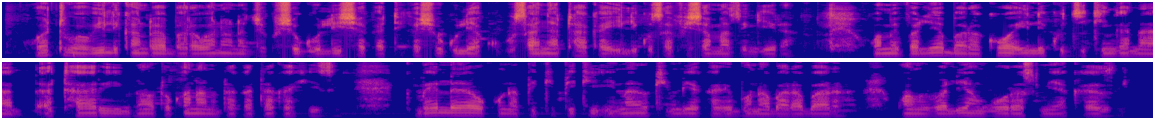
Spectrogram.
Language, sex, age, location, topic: Swahili, male, 18-24, Kisumu, health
